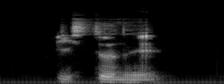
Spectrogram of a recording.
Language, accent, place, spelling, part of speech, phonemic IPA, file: French, France, Lyon, pistonner, verb, /pis.tɔ.ne/, LL-Q150 (fra)-pistonner.wav
- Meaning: to put in a good word for somebody, to pull strings for somebody (apply influence)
